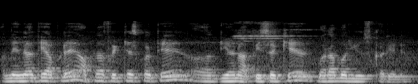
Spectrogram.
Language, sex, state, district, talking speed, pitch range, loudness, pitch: Gujarati, male, Gujarat, Valsad, 170 wpm, 140-165 Hz, -17 LUFS, 145 Hz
